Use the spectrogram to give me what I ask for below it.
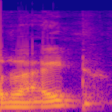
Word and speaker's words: write: इसके बाद क्रिया, क्रिया क्या लिखना, तो राइट, WRITE। अब इसमें दोस्तों राइट, WRITE, हम क्या पढ़ रहे हैं, राइटो, राइटो, ई का उच्चारण नहीं कर रहे हैं, न डब्लू का उच्चारण कर रहे हैं, राइटो, इनका उच्चारण कर रहे हैं।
